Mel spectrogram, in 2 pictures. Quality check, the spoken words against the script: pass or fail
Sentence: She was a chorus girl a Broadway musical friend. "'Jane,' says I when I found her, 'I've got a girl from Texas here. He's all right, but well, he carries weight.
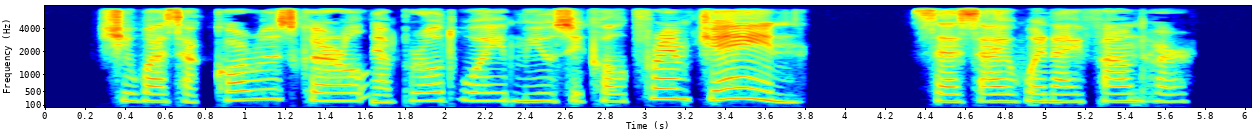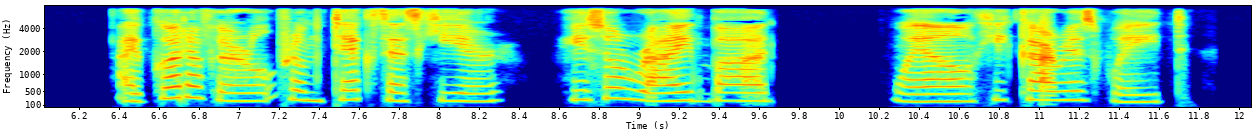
pass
